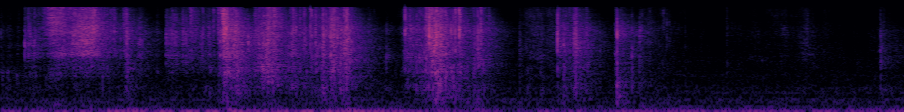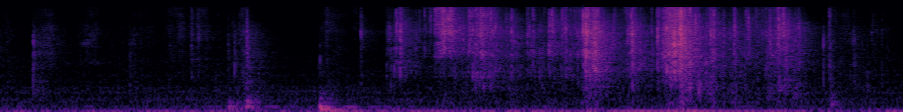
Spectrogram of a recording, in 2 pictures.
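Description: Trading-card pack wrappers crinkling and tearing open as packs are unwrapped and the cards handled, in two spells of rustling with a couple of soft knocks in between.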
